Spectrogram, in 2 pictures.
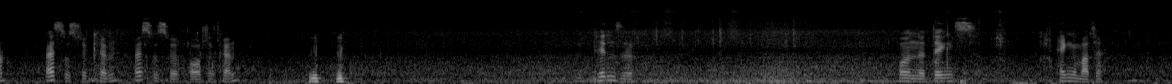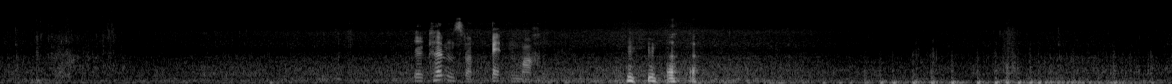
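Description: Gentle waves lap against a wooden raft on open water.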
